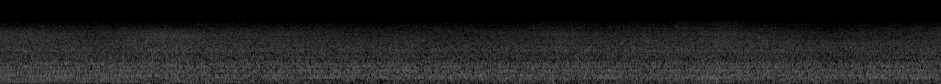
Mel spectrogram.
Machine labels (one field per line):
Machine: fan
